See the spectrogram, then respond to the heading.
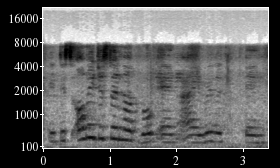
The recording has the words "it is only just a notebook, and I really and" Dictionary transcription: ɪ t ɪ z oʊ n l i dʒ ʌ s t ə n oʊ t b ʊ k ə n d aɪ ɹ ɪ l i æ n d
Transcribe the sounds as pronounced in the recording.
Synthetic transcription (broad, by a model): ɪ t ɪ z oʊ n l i dʒ ʌ s t ə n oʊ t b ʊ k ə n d aɪ w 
